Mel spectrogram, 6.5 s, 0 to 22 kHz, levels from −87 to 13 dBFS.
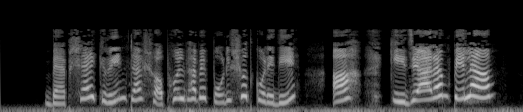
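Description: Throughout the speech the sound is watery and swirly, sibilants chirp metallically, and nothing reaches above 8.3 kHz. This is likely MP3 compression at a starved bitrate, which fits about 32 kbps: the encoder cuts the treble and drops weak frequency lines frame by frame.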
